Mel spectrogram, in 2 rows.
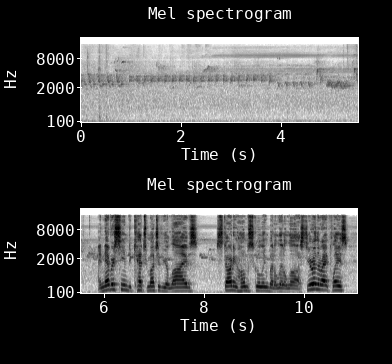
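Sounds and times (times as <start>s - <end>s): high pulsing wildlife chirr: 0.0s - 11.0s.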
